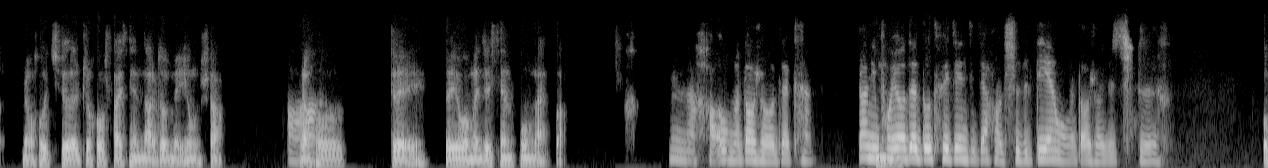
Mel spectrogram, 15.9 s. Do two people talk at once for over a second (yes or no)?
no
